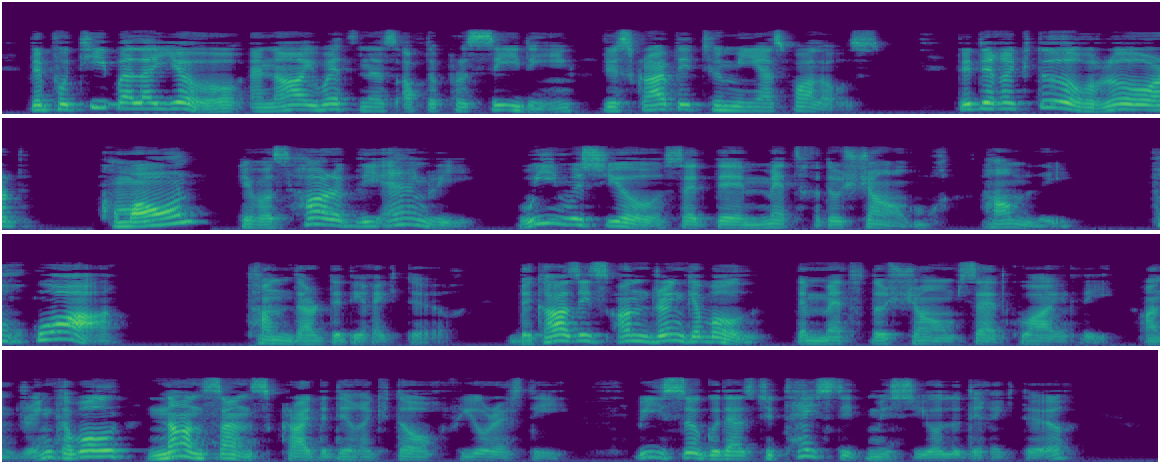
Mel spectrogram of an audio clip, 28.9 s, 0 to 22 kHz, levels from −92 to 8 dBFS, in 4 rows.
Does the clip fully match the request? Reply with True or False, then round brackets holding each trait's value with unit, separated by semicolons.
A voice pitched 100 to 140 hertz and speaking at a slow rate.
True (135 Hz; 115 wpm)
